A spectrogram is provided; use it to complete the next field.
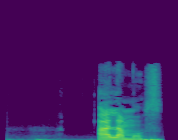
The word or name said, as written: Alamos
